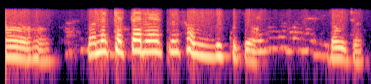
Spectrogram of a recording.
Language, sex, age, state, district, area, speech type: Odia, female, 60+, Odisha, Gajapati, rural, conversation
